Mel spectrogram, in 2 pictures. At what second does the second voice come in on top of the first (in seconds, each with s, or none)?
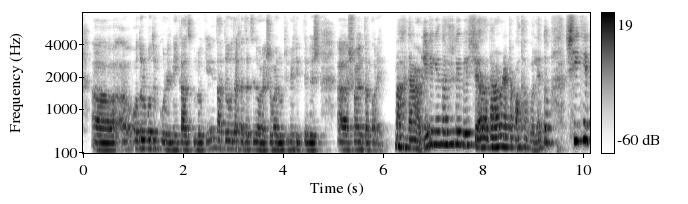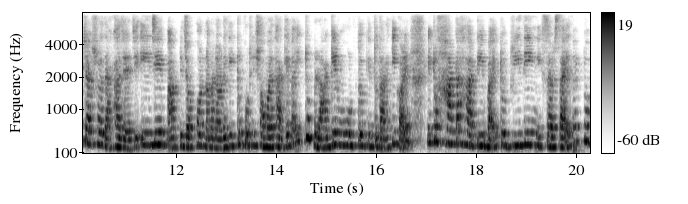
none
